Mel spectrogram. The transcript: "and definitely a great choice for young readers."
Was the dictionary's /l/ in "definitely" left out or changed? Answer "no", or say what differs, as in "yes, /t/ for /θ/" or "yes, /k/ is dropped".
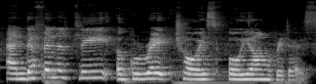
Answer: no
